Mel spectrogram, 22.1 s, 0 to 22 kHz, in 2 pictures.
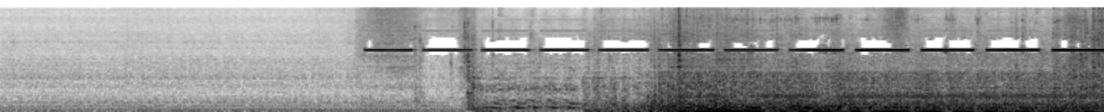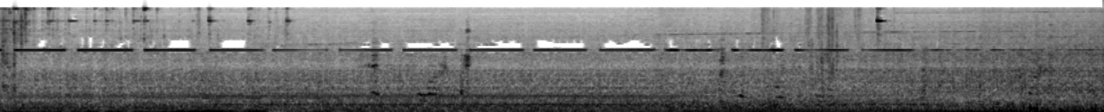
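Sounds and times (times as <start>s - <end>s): diesel engine cranking and idling: 0.0s - 22.0s
dashboard warning buzzer beeping: 3.7s - 21.2s.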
